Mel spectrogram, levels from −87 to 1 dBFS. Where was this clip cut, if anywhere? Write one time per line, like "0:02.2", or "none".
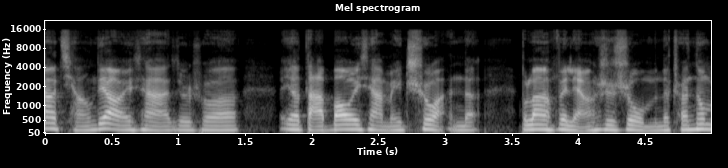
none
